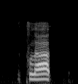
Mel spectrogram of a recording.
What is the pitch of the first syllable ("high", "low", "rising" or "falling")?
falling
